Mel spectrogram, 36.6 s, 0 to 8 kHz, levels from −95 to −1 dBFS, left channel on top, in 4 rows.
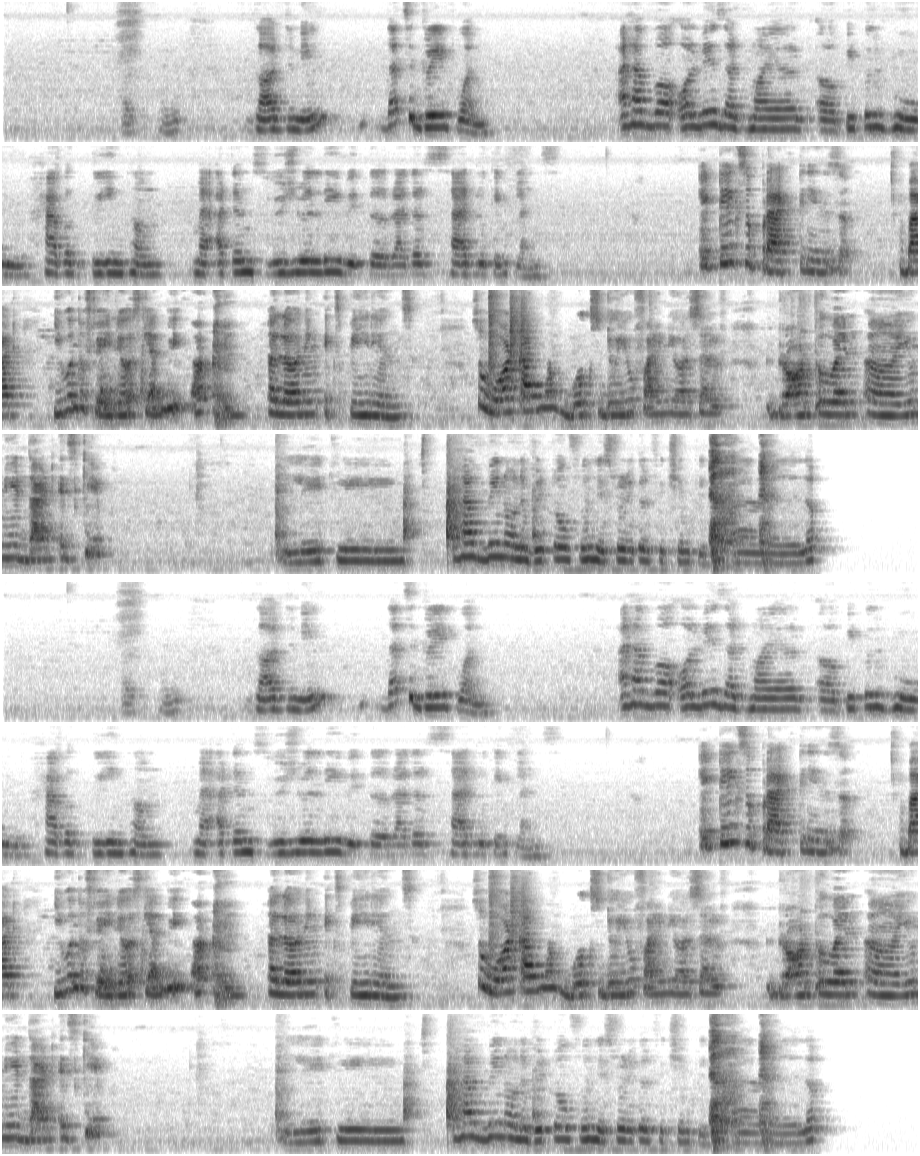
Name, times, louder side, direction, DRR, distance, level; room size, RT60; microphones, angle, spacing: voice 1, 2.5-3.2 3.8-4.9 6.2-10.7 11.1-13.4 13.6-14.5 19.3-19.5 23.2-23.6 30.2-31.6 31.9-34.0 34.2-35.6, left 3 dB, 60° left, 0.8 m, -32 dB
voice 2, 16.1-17.7 18.1-18.6 18.8-22.4 23.0-28.5 34.5-35.2, left 2 dB, 25° left, 0.9 m, -28 dB
7.2 x 4.8 x 4.2 m
head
